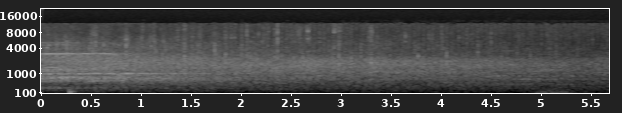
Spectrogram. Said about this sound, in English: Another big round of applause for Gordon J. Lau Elementary School.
